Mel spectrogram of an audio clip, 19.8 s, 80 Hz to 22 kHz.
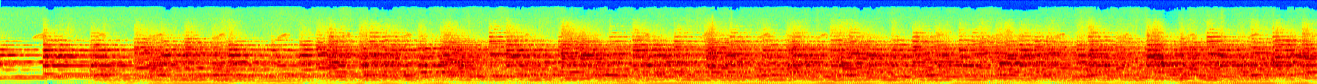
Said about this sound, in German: Es ist 12 Uhr. Das Mittagsläuten kommt heute aus der oberbayerischen Gemeinde Übersee.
